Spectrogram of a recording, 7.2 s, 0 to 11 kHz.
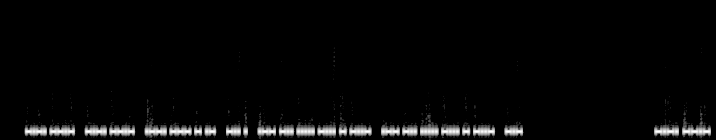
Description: Morse code, heard as a keyed tone, about 59 wpm, 700 Hz. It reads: CQ CQ POTA DE WD5BTX WD5BTX K CQ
